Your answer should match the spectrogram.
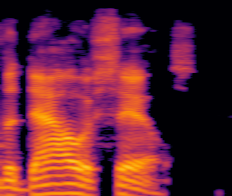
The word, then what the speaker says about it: Tao: book is called the Dow of sales it's spelled Tao it's pronounced Dao not to Dao sales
